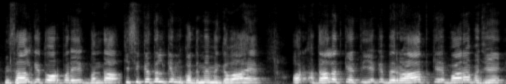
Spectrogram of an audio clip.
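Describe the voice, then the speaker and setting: A woman's voice: high voice, moderate pace, muffled recording. A woman with a Pakistani accent giving an explanatory lecture, methodically repeating key points and mixing in English legal terms. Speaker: law lecturer. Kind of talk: explanatory lecture with everyday examples.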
